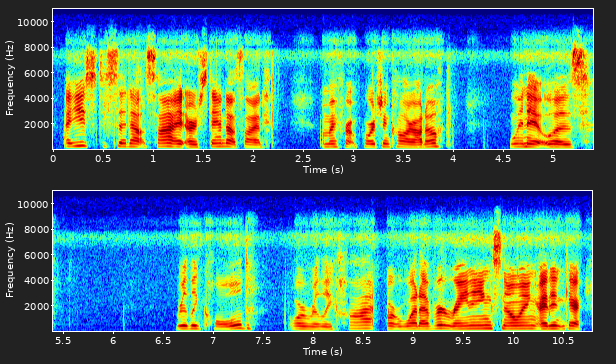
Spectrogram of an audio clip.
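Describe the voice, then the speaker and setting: A woman's voice: medium pitch, smooth, muffled recording. A young American woman chats casually while walking outdoors, rambling with playful exaggeration and easily sidetracked. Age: young adult. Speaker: vlogger.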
